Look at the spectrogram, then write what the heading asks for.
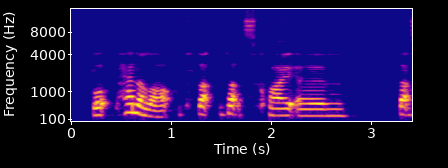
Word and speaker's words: Penelope: the traditional pronunciation but penelop that that's quite um that surprises me I even had pen a plop once which probably start calling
